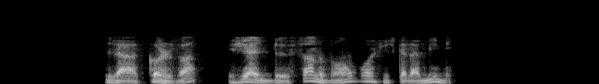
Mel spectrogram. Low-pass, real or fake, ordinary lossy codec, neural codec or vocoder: 3.6 kHz; fake; MP3, 24 kbps; codec, 16 kHz, 16 kbps, FreqCodec, smaller model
